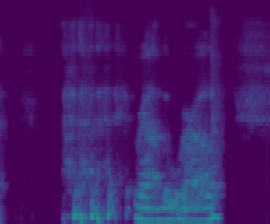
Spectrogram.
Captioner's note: laughs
